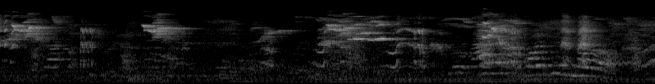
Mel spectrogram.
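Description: Red-collared lorikeet giving harsh, grating screeches in four or five rough bursts, each lasting under a second, with quieter chatter between them.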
